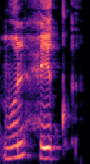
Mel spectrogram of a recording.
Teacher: قاف قلقلہ ہے، اس پہ قلقلہ کریں گے جب ساکن ہو جائے گا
